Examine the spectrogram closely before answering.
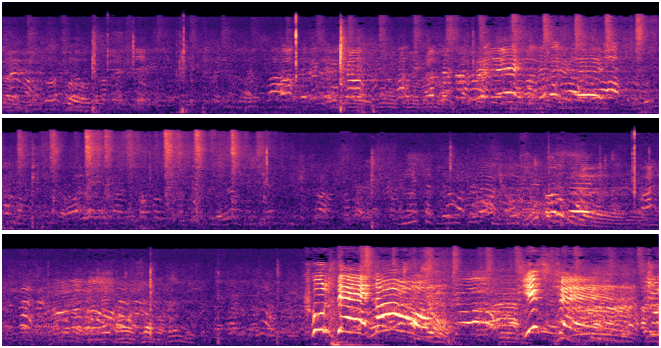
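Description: Football players shout to each other across an open pitch.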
